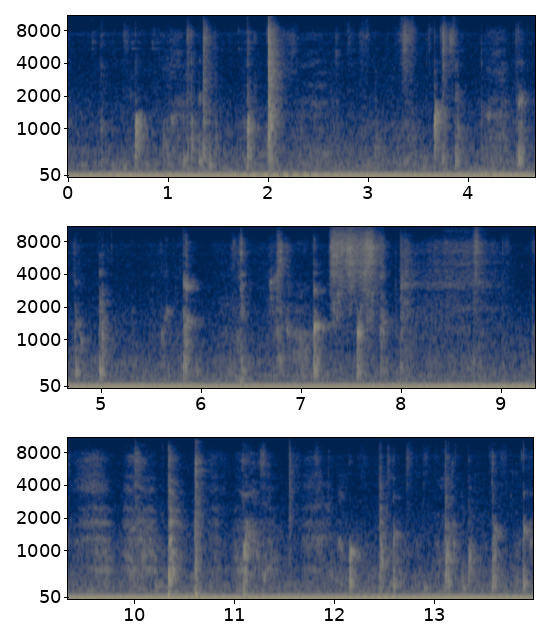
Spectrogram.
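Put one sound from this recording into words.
Hands tap and brush against each other close by.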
